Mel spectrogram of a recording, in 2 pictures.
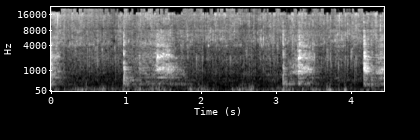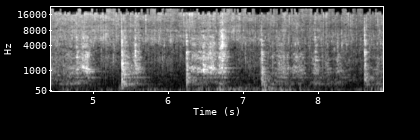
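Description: A patty melt sizzles on a Blackstone flat-top griddle under repeated scraping spatula strokes, with a steady frying hiss between the strokes.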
